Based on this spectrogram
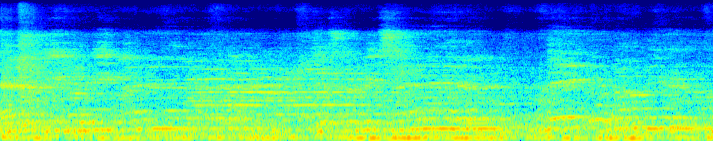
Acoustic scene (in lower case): restaurant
